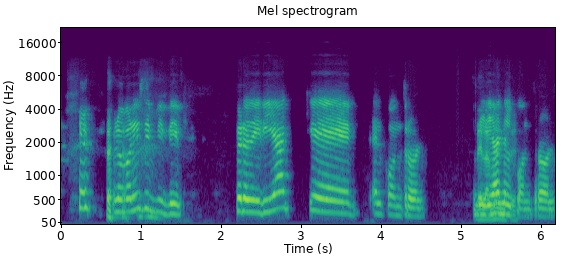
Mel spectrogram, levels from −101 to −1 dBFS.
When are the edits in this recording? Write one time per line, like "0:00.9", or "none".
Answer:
none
